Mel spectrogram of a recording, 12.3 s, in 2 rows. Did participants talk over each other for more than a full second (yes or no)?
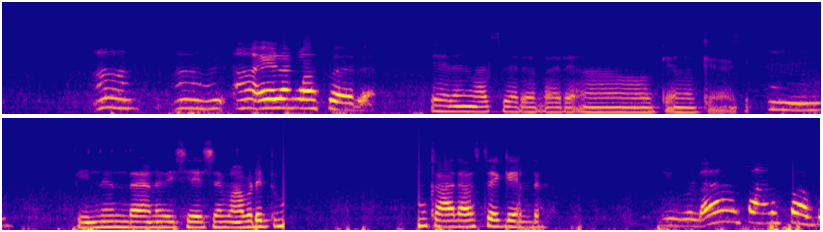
no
